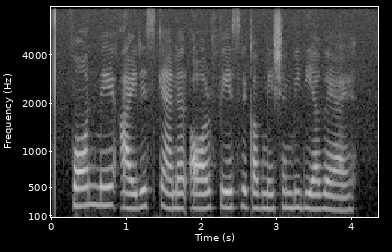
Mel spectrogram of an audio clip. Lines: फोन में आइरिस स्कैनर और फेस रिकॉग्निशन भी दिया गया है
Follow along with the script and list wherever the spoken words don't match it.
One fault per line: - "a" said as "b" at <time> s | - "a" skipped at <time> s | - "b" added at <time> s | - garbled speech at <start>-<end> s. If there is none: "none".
none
